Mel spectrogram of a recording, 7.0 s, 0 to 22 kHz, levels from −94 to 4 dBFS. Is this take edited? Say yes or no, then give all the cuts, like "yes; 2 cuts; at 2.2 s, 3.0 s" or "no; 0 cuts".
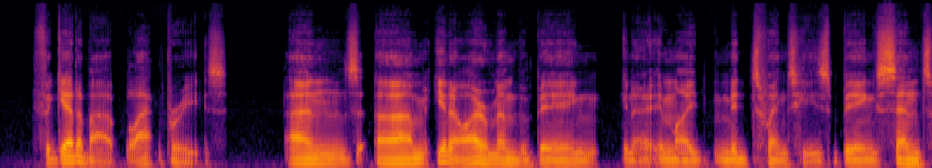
no; 0 cuts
